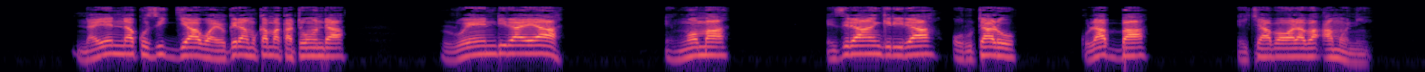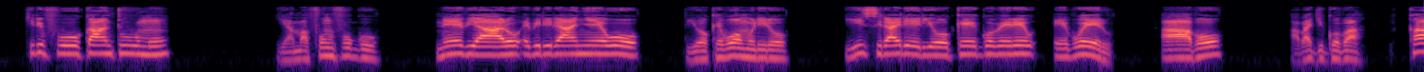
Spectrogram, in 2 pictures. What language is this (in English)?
Ganda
